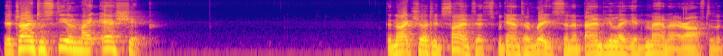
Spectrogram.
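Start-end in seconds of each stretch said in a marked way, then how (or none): 0.0-1.5 high, loud panicked cry; alarmed professor. Acted. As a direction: shout in outrage as it's stolen.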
